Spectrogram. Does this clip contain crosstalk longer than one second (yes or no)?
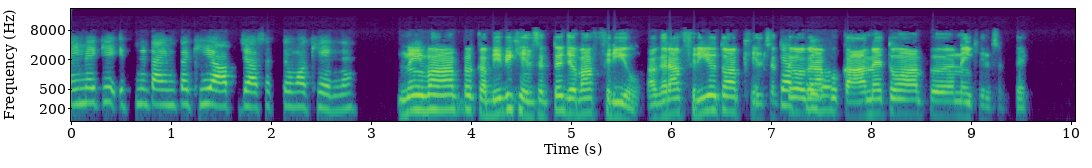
no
